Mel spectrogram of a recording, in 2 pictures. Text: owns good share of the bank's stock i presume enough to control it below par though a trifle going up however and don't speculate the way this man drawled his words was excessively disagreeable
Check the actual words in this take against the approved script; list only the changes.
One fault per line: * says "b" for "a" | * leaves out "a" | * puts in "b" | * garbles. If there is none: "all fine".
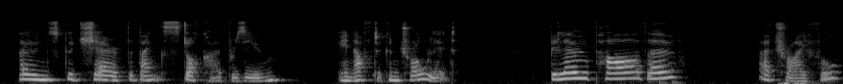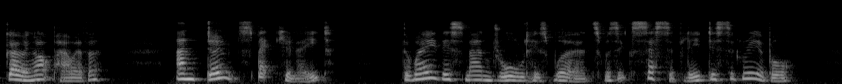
all fine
